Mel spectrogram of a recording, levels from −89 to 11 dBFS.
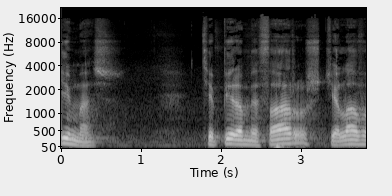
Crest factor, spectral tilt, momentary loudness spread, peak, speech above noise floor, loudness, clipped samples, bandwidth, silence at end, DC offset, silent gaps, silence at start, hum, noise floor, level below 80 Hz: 16 dB; -7 dB/octave; 14 LU; -2 dBFS; 36 dB; -19 LUFS; under 0.1%; 17 kHz; 0 s; under 0.1%; none; 0 s; none; -54 dBFS; -42 dBFS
